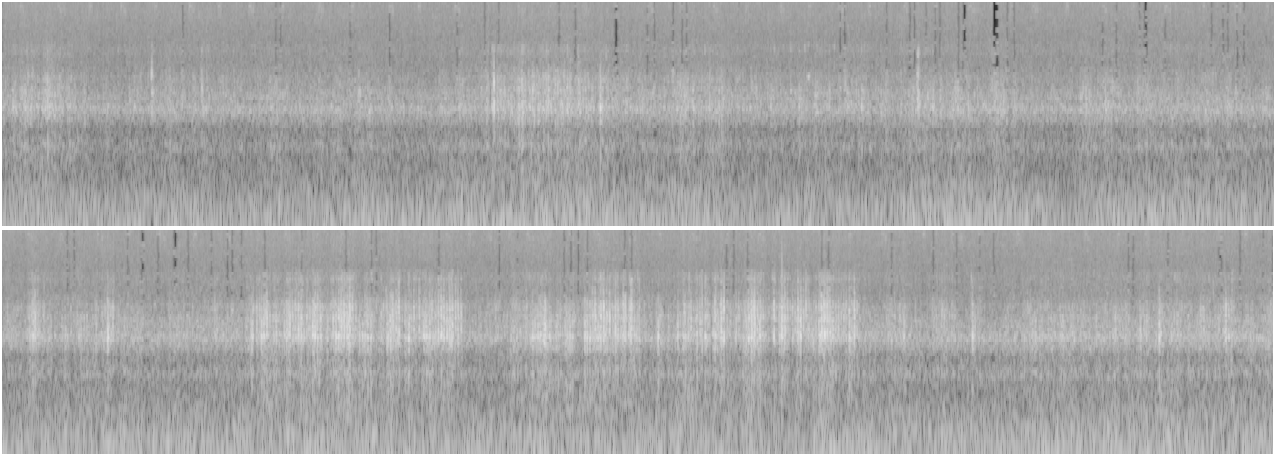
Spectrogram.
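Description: A car engine hums steadily as the car drives along a road.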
